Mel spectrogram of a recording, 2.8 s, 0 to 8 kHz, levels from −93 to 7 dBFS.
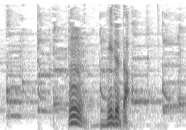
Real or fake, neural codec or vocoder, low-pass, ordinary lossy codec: fake; vocoder, 22.05 kHz, 80 mel bands, WaveNeXt; 7.2 kHz; MP3, 32 kbps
